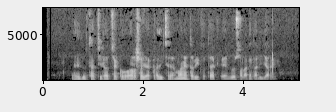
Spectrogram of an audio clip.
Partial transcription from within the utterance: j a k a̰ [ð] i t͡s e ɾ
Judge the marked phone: correct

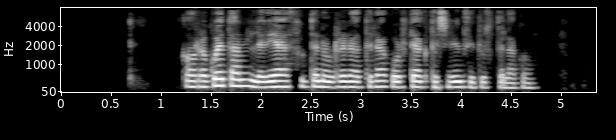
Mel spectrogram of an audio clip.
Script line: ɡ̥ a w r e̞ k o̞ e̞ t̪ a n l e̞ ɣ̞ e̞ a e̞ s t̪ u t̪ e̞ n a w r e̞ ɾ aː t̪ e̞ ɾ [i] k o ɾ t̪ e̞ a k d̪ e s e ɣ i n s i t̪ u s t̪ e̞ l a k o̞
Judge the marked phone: incorrect: a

